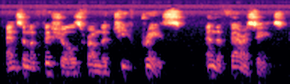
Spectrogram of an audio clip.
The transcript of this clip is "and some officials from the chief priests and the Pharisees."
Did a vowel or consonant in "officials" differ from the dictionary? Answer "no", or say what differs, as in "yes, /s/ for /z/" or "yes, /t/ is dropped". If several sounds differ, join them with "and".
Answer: no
